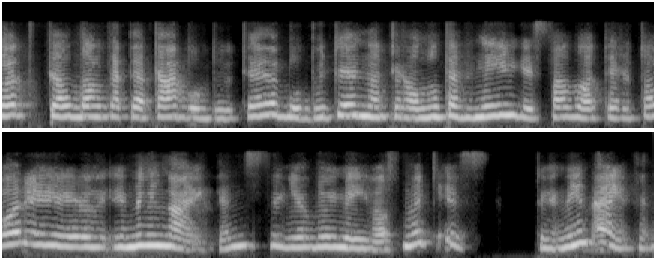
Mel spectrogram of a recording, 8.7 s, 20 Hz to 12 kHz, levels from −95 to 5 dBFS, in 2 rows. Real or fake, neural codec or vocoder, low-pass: fake; codec, 16 kHz, 1 kbps, FreqCodec, smaller model; 7.2 kHz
